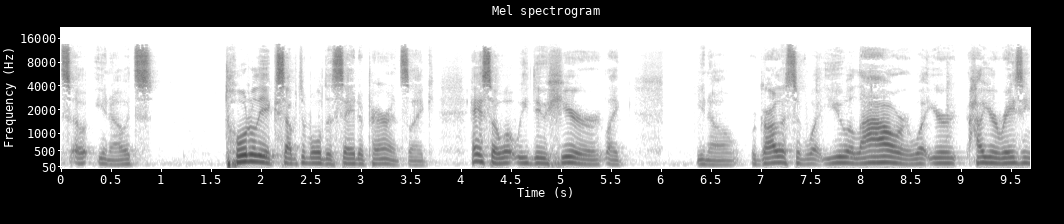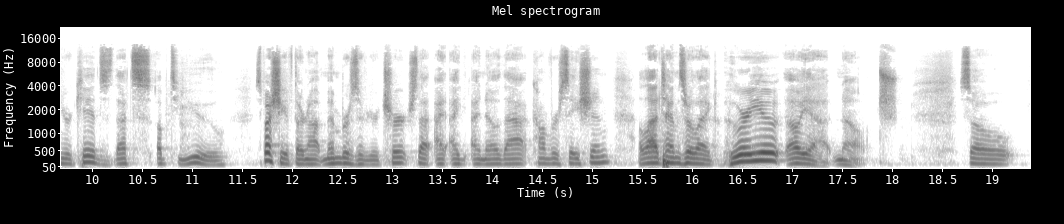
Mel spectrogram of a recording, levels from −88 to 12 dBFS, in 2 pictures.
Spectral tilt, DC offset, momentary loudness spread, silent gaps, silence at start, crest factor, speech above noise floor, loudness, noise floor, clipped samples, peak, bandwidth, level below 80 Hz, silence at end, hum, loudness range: -4.5 dB/octave; under 0.1%; 13 LU; none; 0 s; 20 dB; 42 dB; -32 LUFS; -74 dBFS; under 0.1%; -12 dBFS; 13.5 kHz; -66 dBFS; 0.2 s; none; 6 LU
